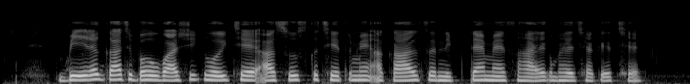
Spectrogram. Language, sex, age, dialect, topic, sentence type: Maithili, female, 18-24, Eastern / Thethi, agriculture, statement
